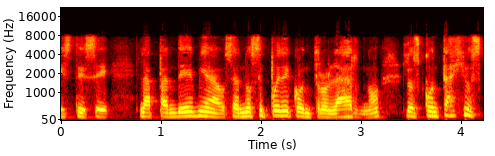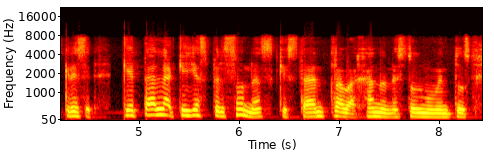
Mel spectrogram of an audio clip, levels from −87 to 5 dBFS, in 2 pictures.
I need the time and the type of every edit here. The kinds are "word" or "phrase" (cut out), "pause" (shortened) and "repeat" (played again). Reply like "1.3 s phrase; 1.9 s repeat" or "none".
4.7 s pause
